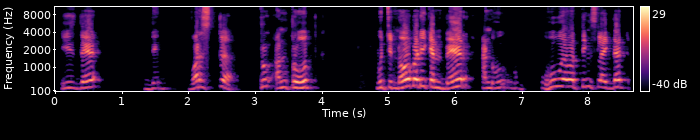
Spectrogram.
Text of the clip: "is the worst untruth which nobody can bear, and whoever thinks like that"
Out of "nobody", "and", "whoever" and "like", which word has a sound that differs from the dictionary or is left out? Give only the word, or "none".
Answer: none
